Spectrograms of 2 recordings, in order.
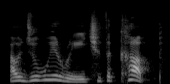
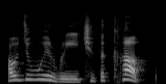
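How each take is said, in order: Both takes have the same delivery.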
